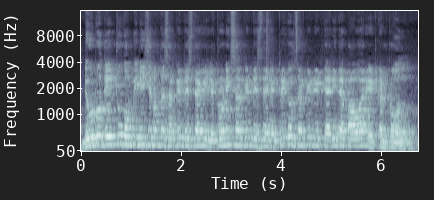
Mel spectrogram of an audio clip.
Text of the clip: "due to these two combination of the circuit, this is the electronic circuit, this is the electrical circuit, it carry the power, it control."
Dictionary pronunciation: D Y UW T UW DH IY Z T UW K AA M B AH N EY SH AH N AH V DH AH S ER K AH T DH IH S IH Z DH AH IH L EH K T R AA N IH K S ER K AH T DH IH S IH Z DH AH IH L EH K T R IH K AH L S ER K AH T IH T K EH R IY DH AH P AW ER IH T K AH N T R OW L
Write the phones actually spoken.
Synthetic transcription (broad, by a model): D Y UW T UW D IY T UW K AA M B AH N EY SH AH N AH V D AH S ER K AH T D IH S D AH IH L EH K T R AA N IH K S ER K AH T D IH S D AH IH L EH K T R IH K AH L S ER K AH T IH T K EH R IY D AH P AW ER IH T K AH N T R OW L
